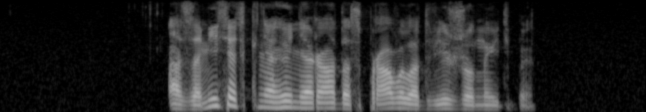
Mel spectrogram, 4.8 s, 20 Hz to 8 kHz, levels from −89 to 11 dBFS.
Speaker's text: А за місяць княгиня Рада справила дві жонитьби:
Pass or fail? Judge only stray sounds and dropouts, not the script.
pass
